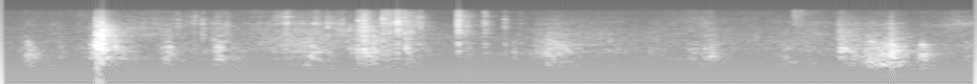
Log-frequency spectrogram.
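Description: Chimney inspection camera knocking and scraping against the clay flue tiles as it is pushed up the flue: one sharp knock about half a second in, then scattered clicks and scrapes.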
